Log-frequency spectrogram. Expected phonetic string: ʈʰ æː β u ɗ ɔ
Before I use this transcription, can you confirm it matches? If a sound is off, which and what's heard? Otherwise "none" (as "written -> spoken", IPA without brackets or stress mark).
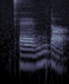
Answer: ɔ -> ɑ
